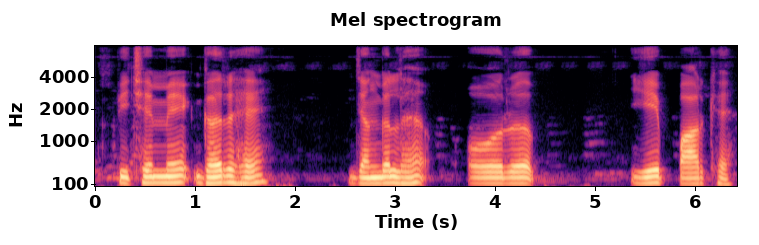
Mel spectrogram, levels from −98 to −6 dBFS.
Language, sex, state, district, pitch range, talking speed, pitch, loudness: Hindi, male, Arunachal Pradesh, Lower Dibang Valley, 120-130 Hz, 95 wpm, 120 Hz, -15 LUFS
